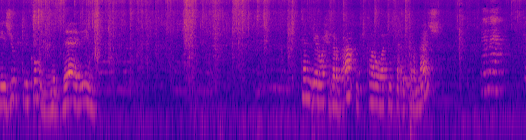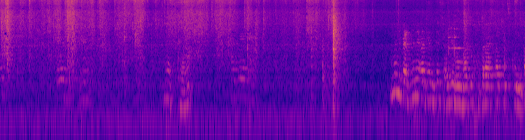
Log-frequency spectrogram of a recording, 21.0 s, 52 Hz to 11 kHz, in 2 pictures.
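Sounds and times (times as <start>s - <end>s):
cheese wrapper unwrapping: 0.0s - 8.2s, 9.0s - 18.2s
faint sizzling in frying pan: 0.0s - 21.0s
spoon scraping and knocking bowl: 19.4s - 20.8s.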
